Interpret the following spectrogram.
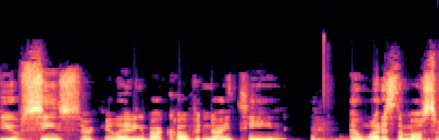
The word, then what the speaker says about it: COVID: Did I pronounce it right? COVID?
